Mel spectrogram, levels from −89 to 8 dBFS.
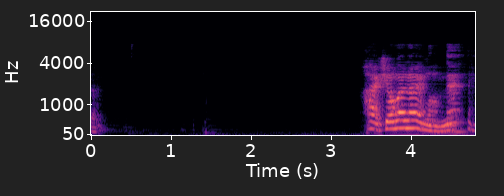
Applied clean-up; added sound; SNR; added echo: neural mask model DeepFilterNet 3.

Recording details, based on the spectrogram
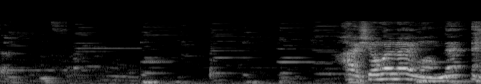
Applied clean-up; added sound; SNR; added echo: classical method WPE with log-MMSE.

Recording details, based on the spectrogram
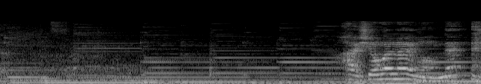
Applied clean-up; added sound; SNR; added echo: none; Car passing by / Accelerating, revving, vroom; 13 dB; reverberation time 0.3 s.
